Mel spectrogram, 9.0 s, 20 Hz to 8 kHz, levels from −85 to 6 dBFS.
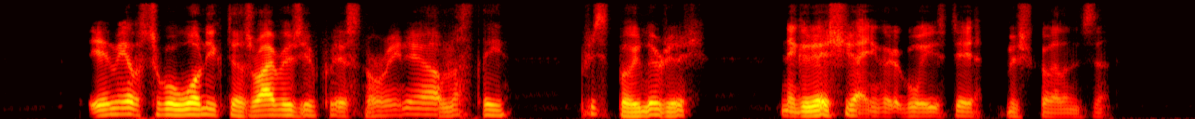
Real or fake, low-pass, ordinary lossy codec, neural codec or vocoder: fake; 7.2 kHz; none; codec, 16 kHz in and 24 kHz out, 0.4 kbps, LongCat-Audio-Codec, four codebook decoder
